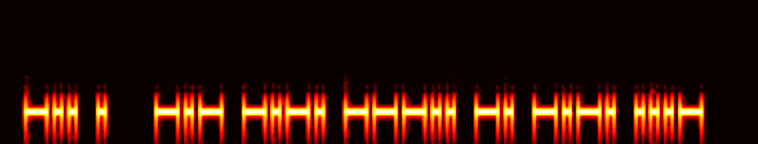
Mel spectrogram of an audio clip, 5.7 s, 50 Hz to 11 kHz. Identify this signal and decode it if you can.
Morse code, heard as a keyed tone, about 22 wpm, 700 Hz. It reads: DE KC8NCV
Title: USA Callsign DE Callsign - 6 Characters - 22wpm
